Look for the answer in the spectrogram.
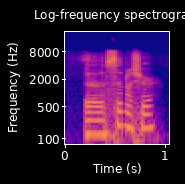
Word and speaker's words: Cynosure: Is it Cynosure? – Cynosure. – I was pretty close.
